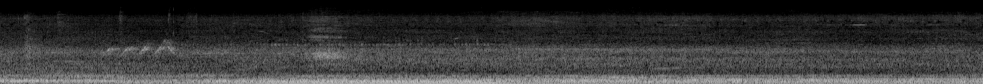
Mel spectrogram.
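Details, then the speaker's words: Suzuki Cultus three-cylinder petrol car after repair; steady, low three-cylinder burble with even beat, no misses or knocks, outdoor background; normal running, no problem. "बिल्कुल ठीक है गाड़ी किसी किस्म का कोई प्रॉब्लम"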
